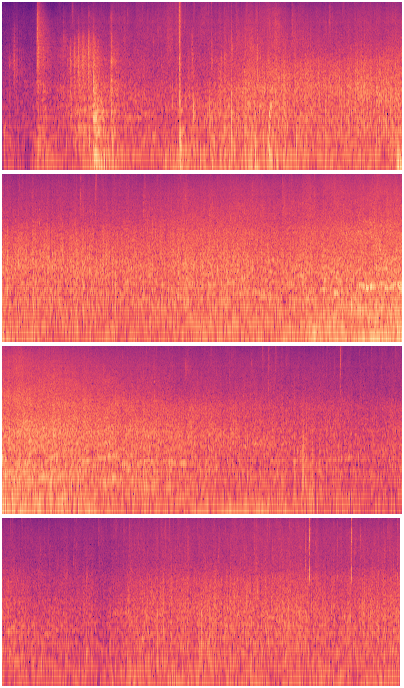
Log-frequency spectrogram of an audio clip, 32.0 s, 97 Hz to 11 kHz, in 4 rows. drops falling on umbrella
0:02.4 0:11.4

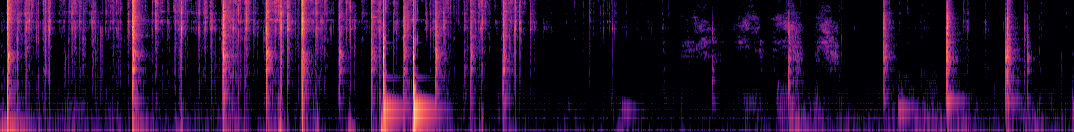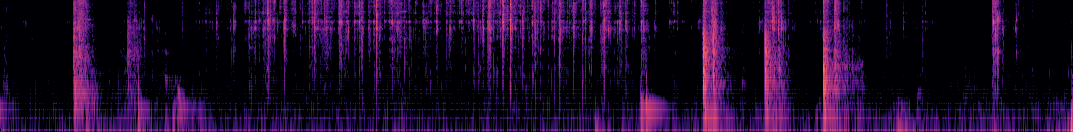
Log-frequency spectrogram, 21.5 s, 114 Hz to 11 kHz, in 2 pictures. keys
0:00.0 0:06.7, 0:12.0 0:21.4

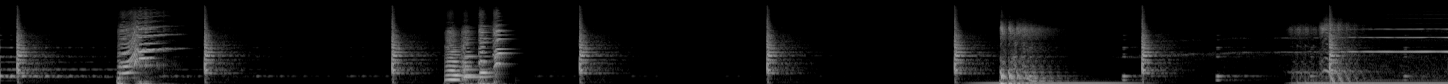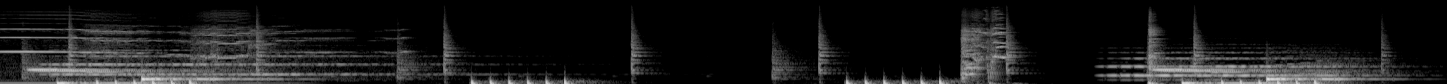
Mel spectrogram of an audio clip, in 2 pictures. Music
0:00.0 0:06.5, 0:09.6 0:21.2, 0:25.4 0:28.9

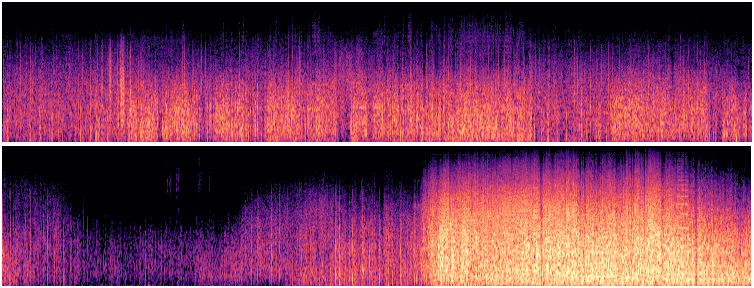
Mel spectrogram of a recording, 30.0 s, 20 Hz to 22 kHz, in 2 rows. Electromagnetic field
0:20.8 0:29.9

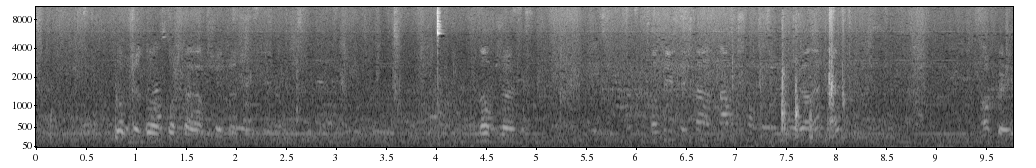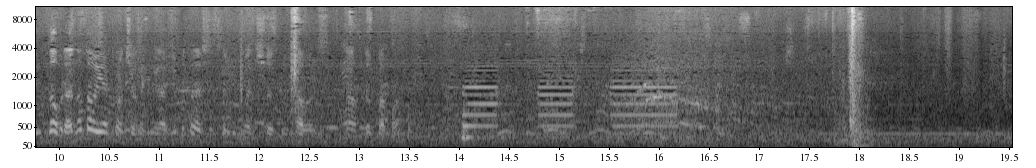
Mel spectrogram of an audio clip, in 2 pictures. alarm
0:14.0 0:16.5

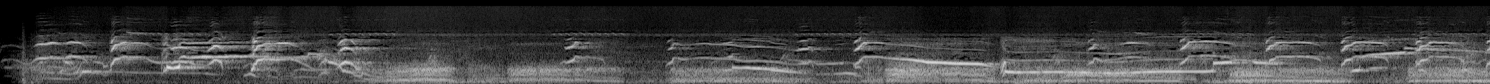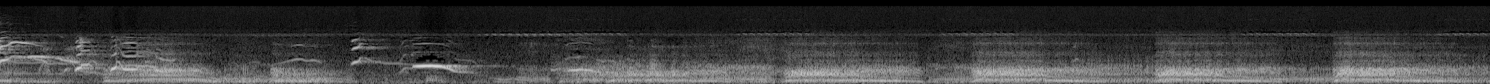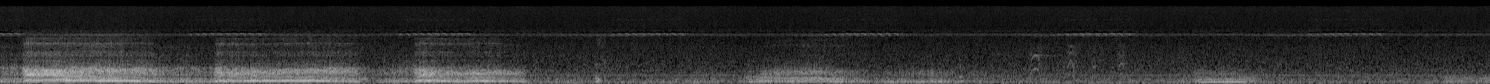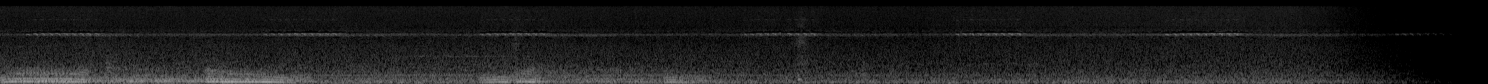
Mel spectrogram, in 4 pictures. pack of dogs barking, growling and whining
0:00.0 0:35.1, 0:37.2 0:42.5, 0:44.2 0:47.9, 0:49.5 0:51.9

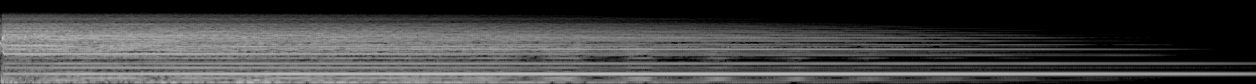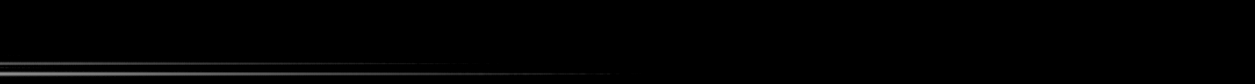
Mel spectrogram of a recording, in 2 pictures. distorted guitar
0:00.0 0:14.8

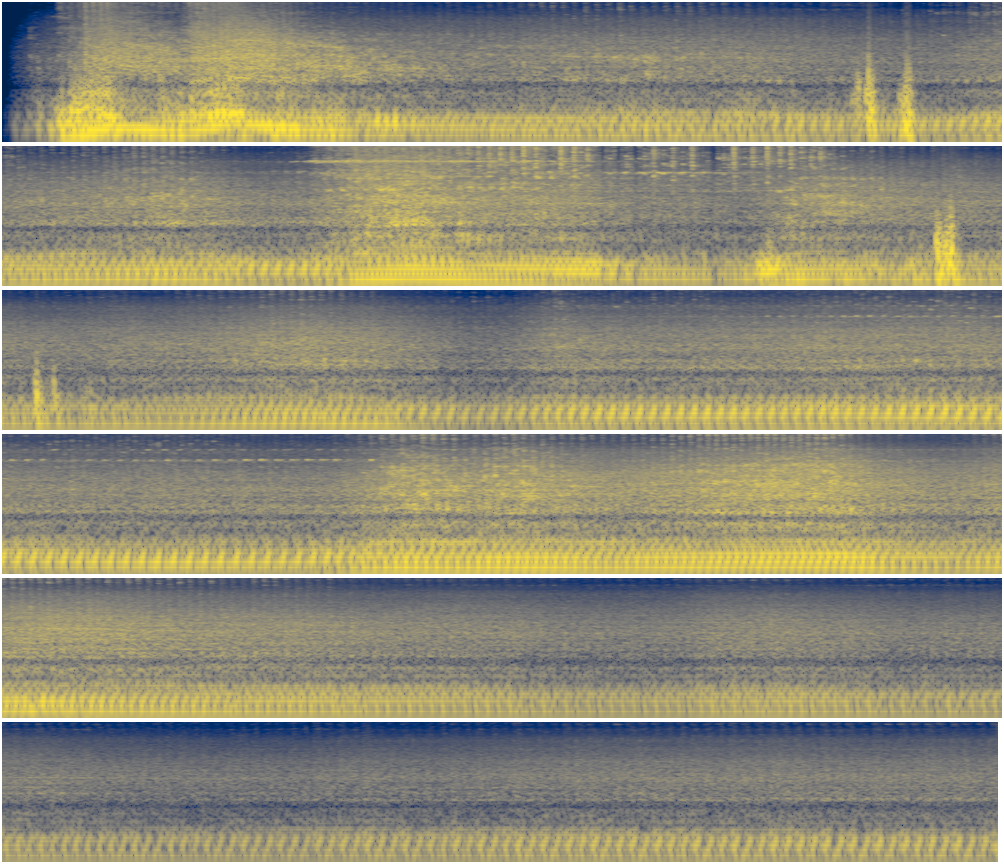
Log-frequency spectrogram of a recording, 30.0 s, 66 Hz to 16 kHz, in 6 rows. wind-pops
0:04.2 0:04.9

